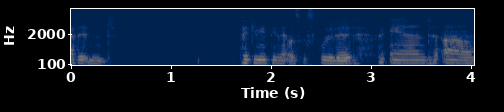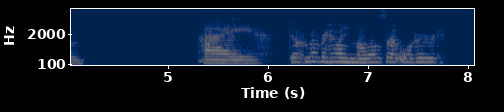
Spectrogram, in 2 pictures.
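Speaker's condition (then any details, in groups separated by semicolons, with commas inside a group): No condition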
